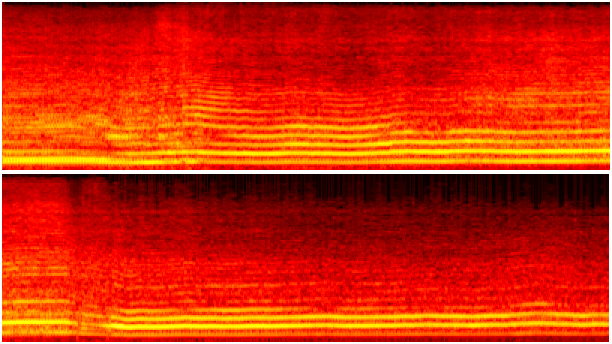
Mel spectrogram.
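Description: A rally car engine roars off into the distance, shifting gears.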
